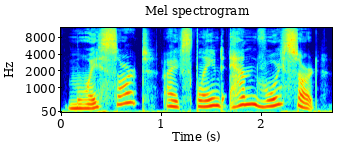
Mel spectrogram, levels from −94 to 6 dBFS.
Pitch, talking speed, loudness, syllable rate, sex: 255 Hz, 110 wpm, -14 LUFS, 3.8 syllables/s, female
